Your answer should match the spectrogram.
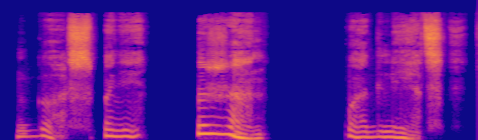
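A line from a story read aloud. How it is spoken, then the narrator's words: Barely audible. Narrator (Russian): чуть слышно произнесла она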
